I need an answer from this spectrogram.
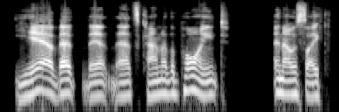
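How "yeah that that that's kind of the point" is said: easy, put-on Texas drawl. Quoting a travel partner's reply to his question, imitating a Texas drawl. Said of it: "in his in his Texas drawl".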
